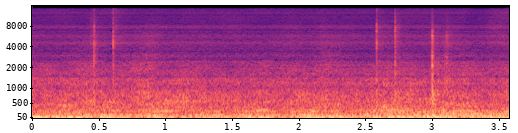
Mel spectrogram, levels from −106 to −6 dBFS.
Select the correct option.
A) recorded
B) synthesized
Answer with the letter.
B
